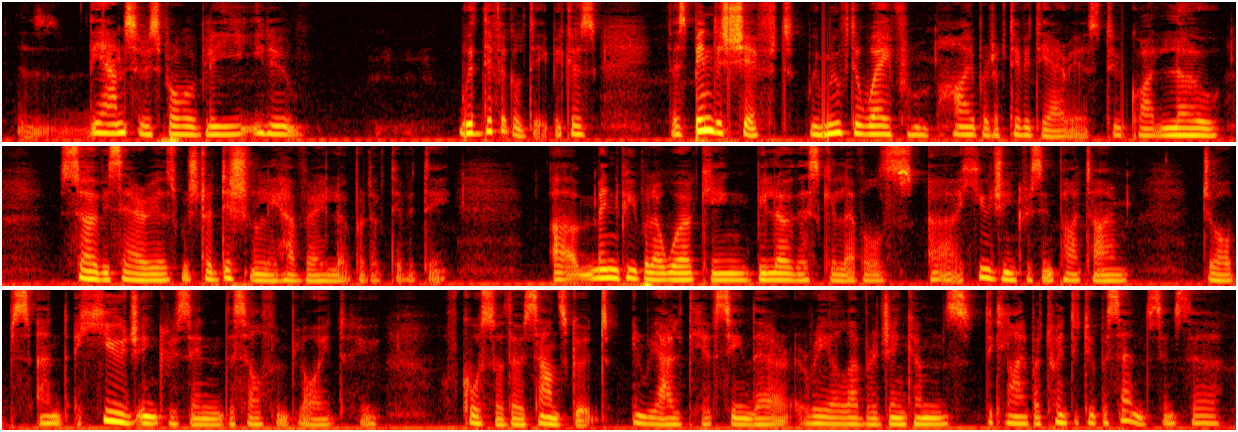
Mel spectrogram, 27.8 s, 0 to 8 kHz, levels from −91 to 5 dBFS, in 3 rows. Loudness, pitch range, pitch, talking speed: -29 LUFS, 130-165 Hz, 145 Hz, 170 wpm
